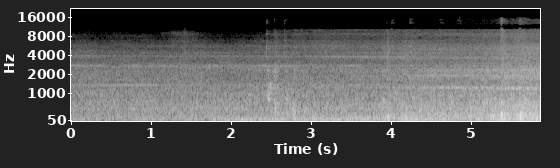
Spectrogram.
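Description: A train approaches and grows louder as it rolls closer.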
